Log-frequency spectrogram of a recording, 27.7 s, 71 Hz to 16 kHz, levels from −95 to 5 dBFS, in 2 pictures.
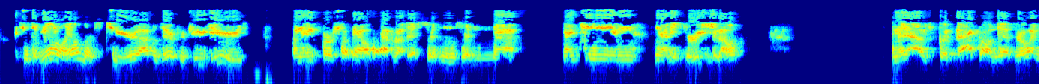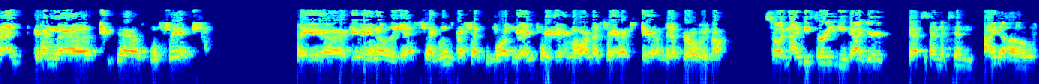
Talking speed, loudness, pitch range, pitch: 155 wpm, -23 LUFS, 115-145 Hz, 120 Hz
